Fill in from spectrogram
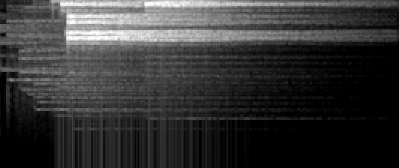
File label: fairy dust; soundscrate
